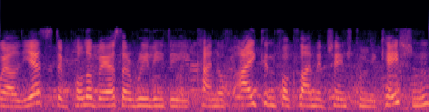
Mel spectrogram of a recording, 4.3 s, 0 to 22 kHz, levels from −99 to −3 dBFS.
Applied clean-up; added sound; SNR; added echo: none; Bark; 15 dB; none.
